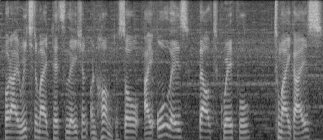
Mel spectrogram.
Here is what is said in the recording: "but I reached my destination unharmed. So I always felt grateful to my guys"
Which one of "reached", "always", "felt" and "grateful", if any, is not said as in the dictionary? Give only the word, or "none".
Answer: none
